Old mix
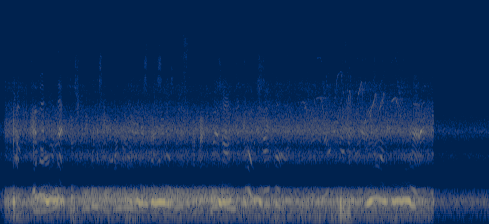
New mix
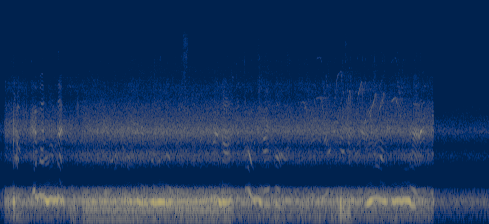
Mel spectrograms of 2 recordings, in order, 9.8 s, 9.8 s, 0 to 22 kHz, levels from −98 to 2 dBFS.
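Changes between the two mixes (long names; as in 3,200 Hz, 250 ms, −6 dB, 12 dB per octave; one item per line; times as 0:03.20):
speech: add flat-topped band-pass 980 Hz, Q 0.97
first sound +4.0 dB
second sound: remove linear-phase brick-wall band-pass 320–1,100 Hz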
